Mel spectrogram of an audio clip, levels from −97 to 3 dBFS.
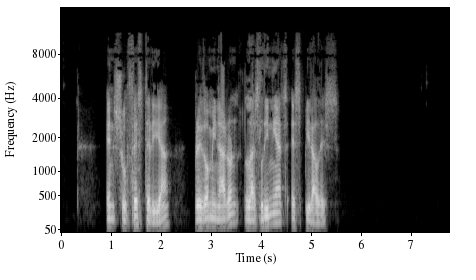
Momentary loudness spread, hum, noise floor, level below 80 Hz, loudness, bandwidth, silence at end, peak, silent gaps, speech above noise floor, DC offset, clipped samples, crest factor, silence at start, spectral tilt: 9 LU; none; under -90 dBFS; -56 dBFS; -18 LUFS; 11 kHz; 2.25 s; 0 dBFS; none; over 72 dB; under 0.1%; under 0.1%; 20 dB; 0.9 s; -5.5 dB/octave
